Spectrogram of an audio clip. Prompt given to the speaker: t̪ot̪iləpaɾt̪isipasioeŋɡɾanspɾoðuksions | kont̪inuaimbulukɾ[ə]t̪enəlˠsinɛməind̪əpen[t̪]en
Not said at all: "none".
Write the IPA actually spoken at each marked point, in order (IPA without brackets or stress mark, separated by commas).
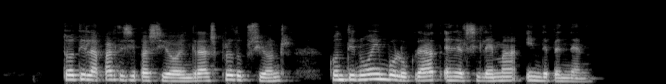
a, d̪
